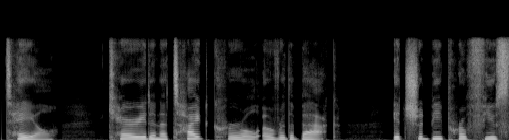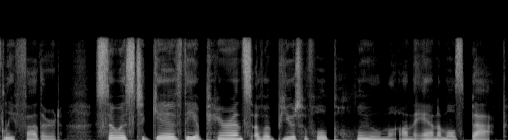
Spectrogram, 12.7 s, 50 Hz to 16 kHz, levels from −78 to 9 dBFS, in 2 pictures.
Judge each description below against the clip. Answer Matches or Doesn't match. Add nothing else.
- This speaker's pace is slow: Matches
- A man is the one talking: Doesn't match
